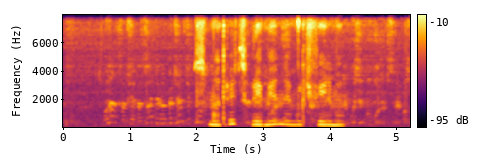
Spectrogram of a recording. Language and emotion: Russian, sad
